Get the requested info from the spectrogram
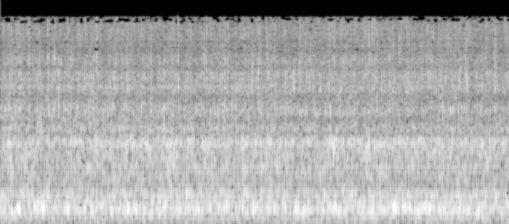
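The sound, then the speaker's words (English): Steady flowing water trickles and gurgles continuously, an even wash of sound like a small stream running over stones, with no voices. “See yourself in this water as purity, divinely created.”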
